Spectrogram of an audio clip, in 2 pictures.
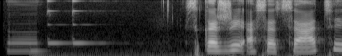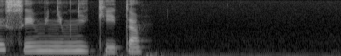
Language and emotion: Russian, neutral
